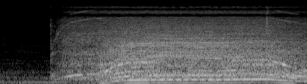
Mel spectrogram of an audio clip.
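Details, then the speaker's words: Riccar R40P vacuum after replacing the PCB a second time to fix brush roll shutting off: motor whirs up within half a second to a steady even hum without cutting out; brush roll runs normally. "the brush roll turns on."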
